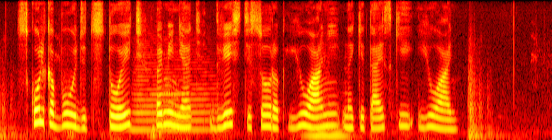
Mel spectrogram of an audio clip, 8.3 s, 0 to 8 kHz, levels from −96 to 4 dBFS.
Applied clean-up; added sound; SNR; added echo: none; Slam; 15 dB; none.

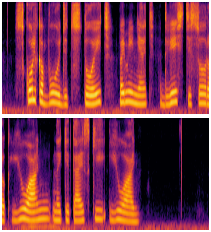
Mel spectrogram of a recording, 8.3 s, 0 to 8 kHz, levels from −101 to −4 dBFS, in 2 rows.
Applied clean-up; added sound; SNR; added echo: neural diffusion model UNIVERSE++.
